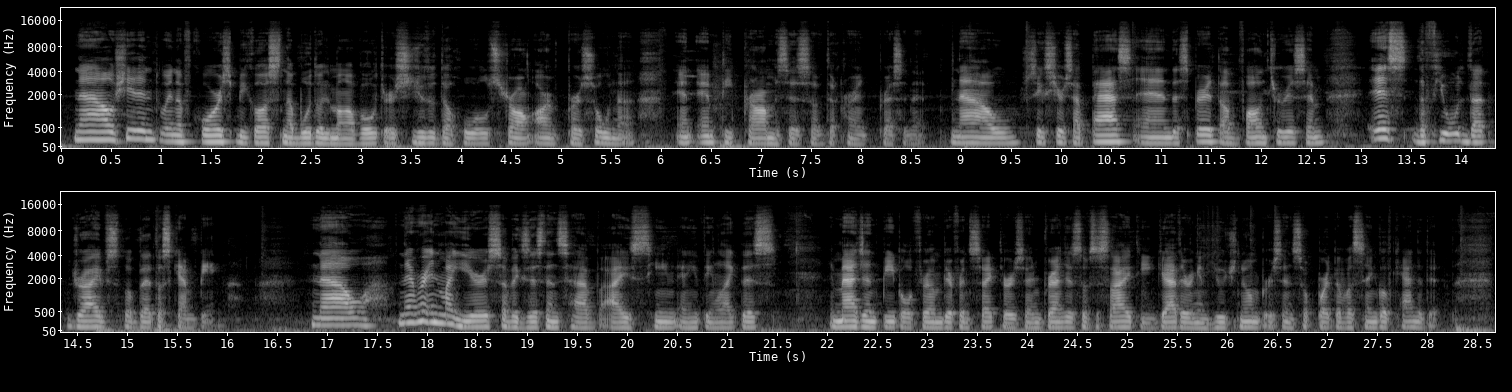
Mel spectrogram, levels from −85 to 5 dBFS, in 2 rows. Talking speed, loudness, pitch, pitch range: 155 wpm, -29 LUFS, 120 Hz, 115-135 Hz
